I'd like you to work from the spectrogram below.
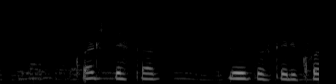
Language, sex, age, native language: Icelandic, male, 11, Icelandic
